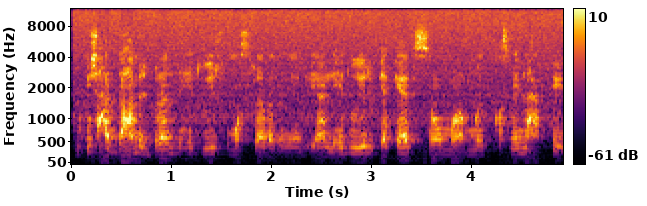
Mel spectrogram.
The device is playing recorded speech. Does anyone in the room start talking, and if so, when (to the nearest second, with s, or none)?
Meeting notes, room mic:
none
